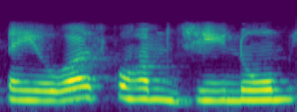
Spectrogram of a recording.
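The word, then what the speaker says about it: genome: यहां पे जी साइलेंट नहीं होगा। इसको हम जीनोम ही पढ़ते हैं।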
